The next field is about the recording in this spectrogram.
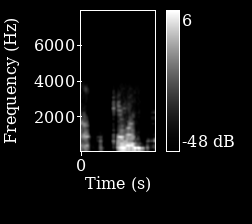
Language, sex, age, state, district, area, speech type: Kannada, female, 18-30, Karnataka, Hassan, rural, conversation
